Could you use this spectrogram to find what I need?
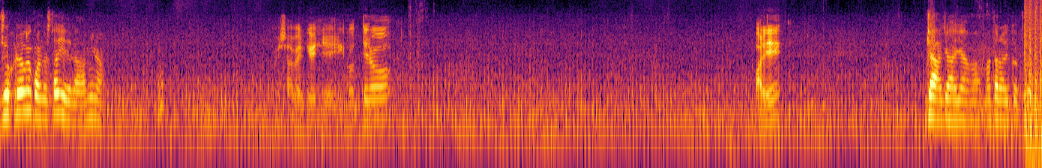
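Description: A helicopter hovers overhead with a thudding rotor.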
